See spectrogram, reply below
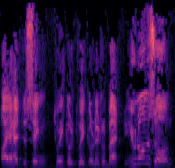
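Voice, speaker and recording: An actor playing a mad, touchy, fussy Hatter in a theatrical, blustering 1940s radio drama style. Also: male voice, fairly high pitch, sing-song, normal speed, bright, forceful tone, slight background noise. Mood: aggrieved. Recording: muffled old 1940s radio recording.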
